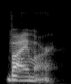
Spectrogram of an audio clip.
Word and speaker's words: Weimar: Yes, my sojourn in Berlin and Vienna during the Weimar era. Am I saying that correctly? – Weimar.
